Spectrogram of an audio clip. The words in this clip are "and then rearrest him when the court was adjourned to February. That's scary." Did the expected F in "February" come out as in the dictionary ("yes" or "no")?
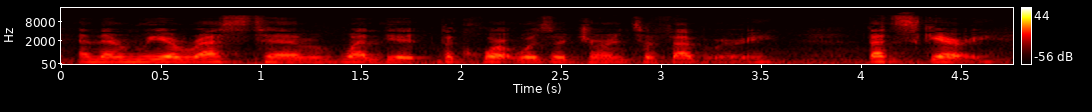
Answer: yes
